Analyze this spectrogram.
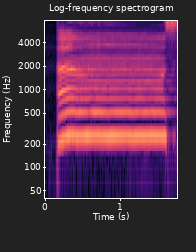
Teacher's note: Cara membacanya nun ini dibunyikan samar-samar menuju huruf sin disertai dengung. Jadi makhraj huruf kita sudah menyentuh sin. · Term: ikhfa hakiki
